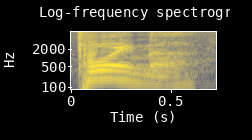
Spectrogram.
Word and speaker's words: poena: pronuncia-se rosai ou ros poena pena pronuncia poina ou pena aurum pronuncia-se aurum ouro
